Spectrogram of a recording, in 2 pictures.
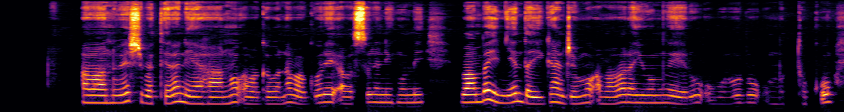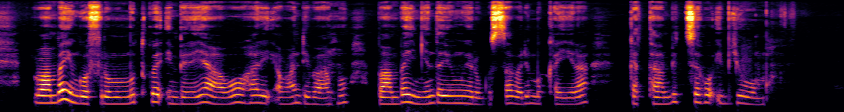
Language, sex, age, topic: Kinyarwanda, female, 25-35, government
